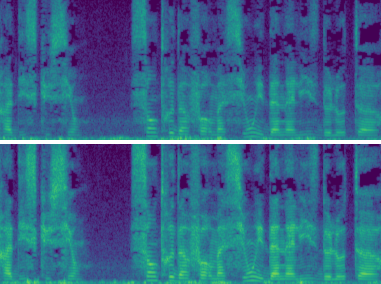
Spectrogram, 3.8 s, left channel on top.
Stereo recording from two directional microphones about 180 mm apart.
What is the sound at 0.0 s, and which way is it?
Speech, 20° right (ahead or behind).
